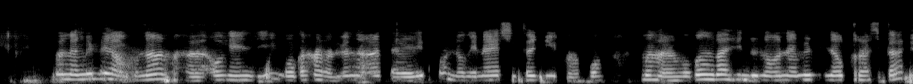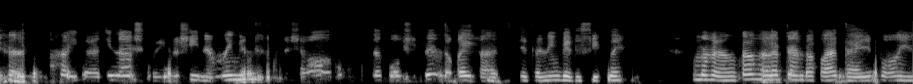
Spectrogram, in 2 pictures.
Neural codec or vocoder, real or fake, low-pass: codec, 44.1 kHz, 2.6 kbps, DAC; fake; 7.2 kHz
